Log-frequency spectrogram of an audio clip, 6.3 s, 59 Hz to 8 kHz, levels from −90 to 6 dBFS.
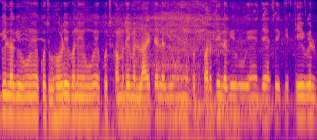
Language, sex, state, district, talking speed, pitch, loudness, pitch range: Hindi, male, Madhya Pradesh, Katni, 215 wpm, 130 Hz, -16 LUFS, 130-135 Hz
